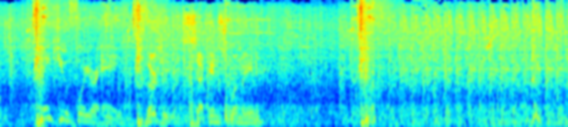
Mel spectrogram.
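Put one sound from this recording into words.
A bow fires sharp, snapping shots.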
